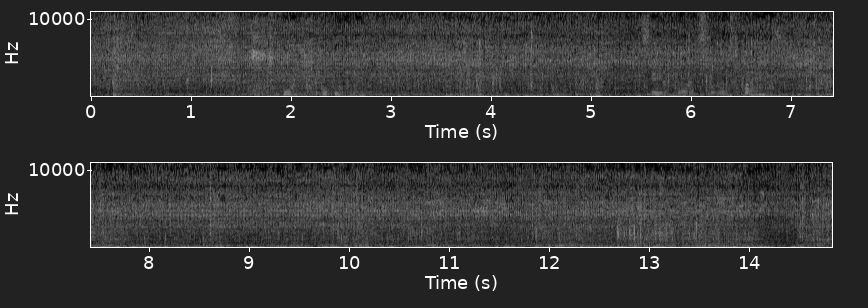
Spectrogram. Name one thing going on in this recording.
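A bicycle chain and frame rattle over bumps.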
